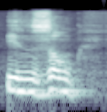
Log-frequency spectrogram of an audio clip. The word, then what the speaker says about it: ils ont: Ký từ S ở đây phát âm là Z, ils ont.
